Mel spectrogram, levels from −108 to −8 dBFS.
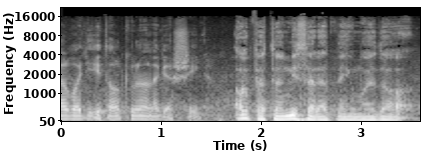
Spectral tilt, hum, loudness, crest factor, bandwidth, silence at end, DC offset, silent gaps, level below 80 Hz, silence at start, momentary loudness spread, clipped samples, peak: -6.5 dB/octave; none; -20 LUFS; 16 dB; 15.5 kHz; 0 s; under 0.1%; none; -34 dBFS; 0 s; 13 LU; under 0.1%; -4 dBFS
